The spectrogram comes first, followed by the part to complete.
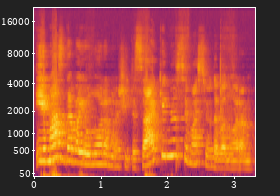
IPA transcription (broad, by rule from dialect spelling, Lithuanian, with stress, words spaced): ɪ ˈmɐs ˈdɑːˌbɐ jɛʊ ˈnuɔrɐm rɐˈʃʲiːtʲɪ ˈsɑːkʲɪnʲʊs ɪ ˈmɐs jɛʊ ˈdɑːˌbɐ ˈnuɔrɐm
